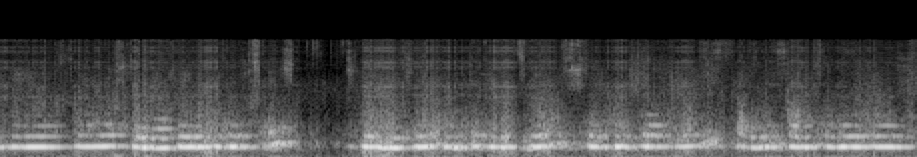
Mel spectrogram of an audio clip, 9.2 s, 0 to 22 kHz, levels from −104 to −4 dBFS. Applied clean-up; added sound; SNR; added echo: neural separator model SepFormer DNS4.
